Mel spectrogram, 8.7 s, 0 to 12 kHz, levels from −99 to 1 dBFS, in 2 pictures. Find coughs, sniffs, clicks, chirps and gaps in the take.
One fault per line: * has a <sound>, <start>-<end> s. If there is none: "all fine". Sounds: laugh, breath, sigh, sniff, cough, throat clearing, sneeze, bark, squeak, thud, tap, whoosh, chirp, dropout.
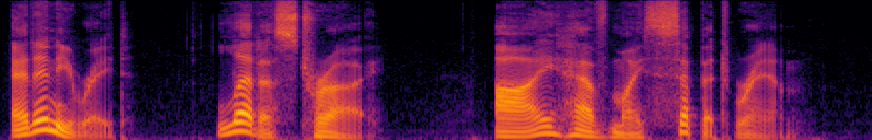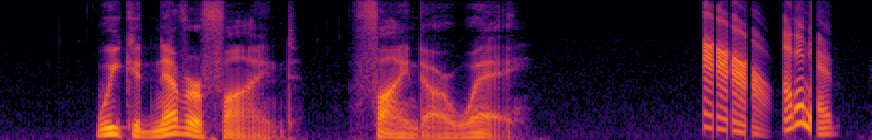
* has a chirp, 7.9-8.6 s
